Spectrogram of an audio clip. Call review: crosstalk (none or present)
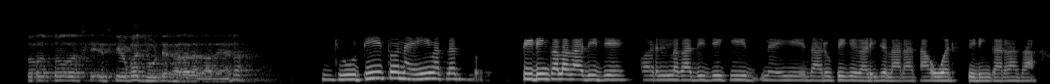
none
